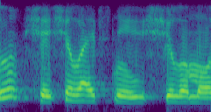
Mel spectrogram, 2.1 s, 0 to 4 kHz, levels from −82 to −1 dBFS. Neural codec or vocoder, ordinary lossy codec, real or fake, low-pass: none; Opus, 24 kbps; real; 3.6 kHz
